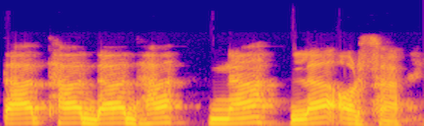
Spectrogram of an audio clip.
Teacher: ये सब अगर बोलेंगे तो सब जीभ है जो जाके दांत में सटेगा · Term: दंत वर्ण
